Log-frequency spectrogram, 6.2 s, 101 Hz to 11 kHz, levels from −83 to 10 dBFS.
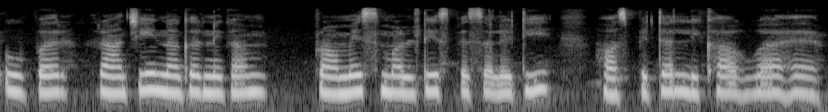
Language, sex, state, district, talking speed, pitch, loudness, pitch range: Hindi, female, Jharkhand, Ranchi, 105 wpm, 230 Hz, -15 LUFS, 225-240 Hz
